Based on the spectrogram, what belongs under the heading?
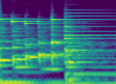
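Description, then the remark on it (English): The doorbell at House Lunari plays a quick run of about five bright notes, then one last tone rings out and lingers, clear, with no voices. “You don't need to ding the bell because you live here.”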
